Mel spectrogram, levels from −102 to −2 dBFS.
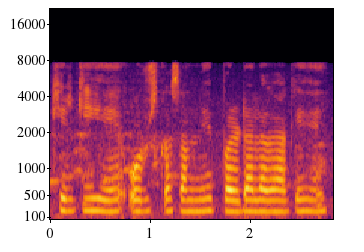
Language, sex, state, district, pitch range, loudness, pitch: Hindi, female, Arunachal Pradesh, Longding, 205-215 Hz, -18 LUFS, 210 Hz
